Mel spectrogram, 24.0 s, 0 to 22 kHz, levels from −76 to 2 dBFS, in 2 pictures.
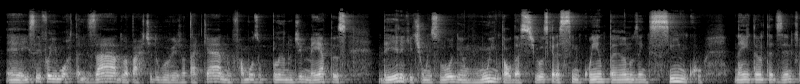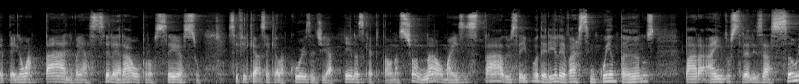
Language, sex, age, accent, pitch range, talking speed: Romanian, male, 40-59, Brazilian, 110-125 Hz, 150 wpm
